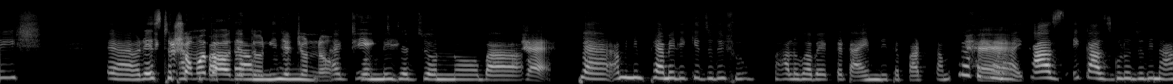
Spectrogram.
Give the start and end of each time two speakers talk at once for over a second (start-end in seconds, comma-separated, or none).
1.6-4.0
